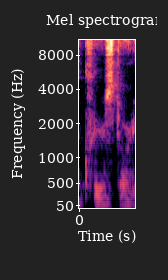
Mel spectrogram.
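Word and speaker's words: clerestory: these all these windows that that's called the clear story of windows and it's spelled C L E R E S T O R Y.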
